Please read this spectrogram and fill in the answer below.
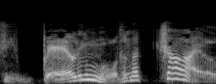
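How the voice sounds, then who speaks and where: A man puts on a character voice. It comes out gruff and growling. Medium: read story. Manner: gruff, growling.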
